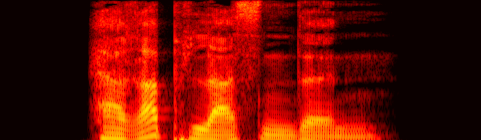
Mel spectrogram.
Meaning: inflection of herablassend: 1. strong genitive masculine/neuter singular 2. weak/mixed genitive/dative all-gender singular 3. strong/weak/mixed accusative masculine singular 4. strong dative plural
- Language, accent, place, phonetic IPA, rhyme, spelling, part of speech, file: German, Germany, Berlin, [hɛˈʁapˌlasn̩dən], -aplasn̩dən, herablassenden, adjective, De-herablassenden.ogg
